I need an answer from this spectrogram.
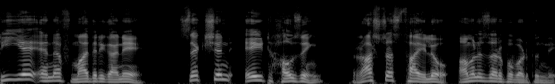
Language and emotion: Telugu, neutral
